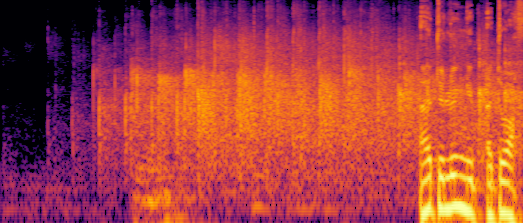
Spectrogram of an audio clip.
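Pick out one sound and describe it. A woman claps her hands in a large echoing hall.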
